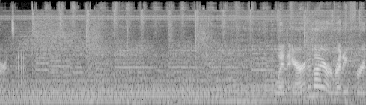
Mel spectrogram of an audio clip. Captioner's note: engine revving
